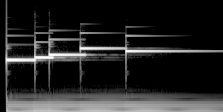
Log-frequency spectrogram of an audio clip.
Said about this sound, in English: Yeah. It's a pity bell. I've been trying this whole time to get the bell. Been trying so hard.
